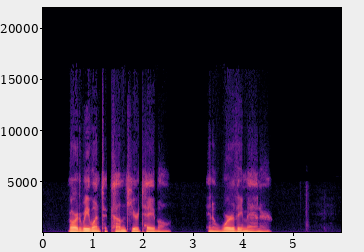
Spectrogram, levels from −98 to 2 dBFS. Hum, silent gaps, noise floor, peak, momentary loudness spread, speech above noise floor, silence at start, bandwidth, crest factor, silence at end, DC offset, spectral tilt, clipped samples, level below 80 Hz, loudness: none; none; -79 dBFS; -2 dBFS; 14 LU; 59 dB; 0.5 s; 8.4 kHz; 20 dB; 1.45 s; under 0.1%; -8.5 dB/octave; under 0.1%; -56 dBFS; -21 LUFS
